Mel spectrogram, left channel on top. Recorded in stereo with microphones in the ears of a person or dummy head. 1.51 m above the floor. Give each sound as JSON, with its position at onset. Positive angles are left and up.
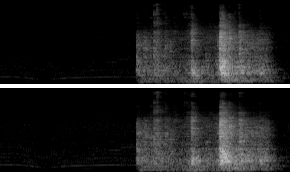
{"t": 1.4, "sound": "a door slam", "side_deg": 20, "distance_m": 2.0}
